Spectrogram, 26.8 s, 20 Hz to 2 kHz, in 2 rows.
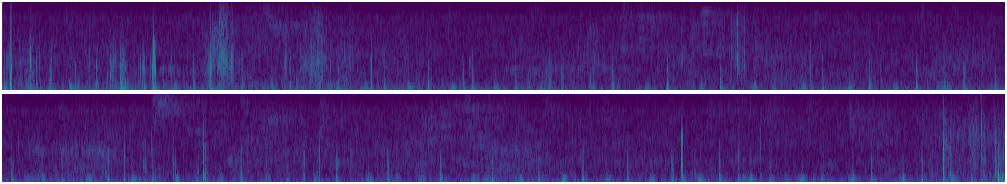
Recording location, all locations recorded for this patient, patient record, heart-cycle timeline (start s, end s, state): tricuspid valve (TV)
aortic valve (AV)+pulmonary valve (PV)+tricuspid valve (TV)+mitral valve (MV)
#Age: Child
#Sex: Male
#Height: 127.0 cm
#Weight: 35.8 kg
#Pregnancy status: False
#Murmur: Absent
#Murmur locations: nan
#Most audible location: nan
#Systolic murmur timing: nan
#Systolic murmur shape: nan
#Systolic murmur grading: nan
#Systolic murmur pitch: nan
#Systolic murmur quality: nan
#Diastolic murmur timing: nan
#Diastolic murmur shape: nan
#Diastolic murmur grading: nan
#Diastolic murmur pitch: nan
#Diastolic murmur quality: nan
#Outcome: Normal
#Campaign: 2014 screening campaign
0.00	4.67	unannotated
4.67	4.82	diastole
4.82	4.94	S1
4.94	5.08	systole
5.08	5.16	S2
5.16	5.40	diastole
5.40	5.52	S1
5.52	5.66	systole
5.66	5.74	S2
5.74	5.98	diastole
5.98	6.10	S1
6.10	6.26	systole
6.26	6.36	S2
6.36	6.56	diastole
6.56	6.68	S1
6.68	6.84	systole
6.84	6.92	S2
6.92	7.18	diastole
7.18	7.29	S1
7.29	7.44	systole
7.44	7.54	S2
7.54	7.84	diastole
7.84	7.94	S1
7.94	8.12	systole
8.12	8.22	S2
8.22	8.58	diastole
8.58	8.68	S1
8.68	8.86	systole
8.86	8.94	S2
8.94	9.28	diastole
9.28	9.40	S1
9.40	9.56	systole
9.56	9.66	S2
9.66	10.00	diastole
10.00	10.12	S1
10.12	10.26	systole
10.26	10.36	S2
10.36	10.66	diastole
10.66	10.76	S1
10.76	10.92	systole
10.92	11.00	S2
11.00	11.28	diastole
11.28	11.40	S1
11.40	11.56	systole
11.56	11.64	S2
11.64	11.92	diastole
11.92	12.00	S1
12.00	12.18	systole
12.18	12.24	S2
12.24	12.52	diastole
12.52	12.64	S1
12.64	12.82	systole
12.82	12.90	S2
12.90	13.20	diastole
13.20	13.32	S1
13.32	13.48	systole
13.48	13.56	S2
13.56	13.86	diastole
13.86	13.98	S1
13.98	14.14	systole
14.14	14.24	S2
14.24	14.50	diastole
14.50	14.62	S1
14.62	14.76	systole
14.76	14.86	S2
14.86	15.10	diastole
15.10	15.20	S1
15.20	15.34	systole
15.34	15.44	S2
15.44	15.66	diastole
15.66	26.75	unannotated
